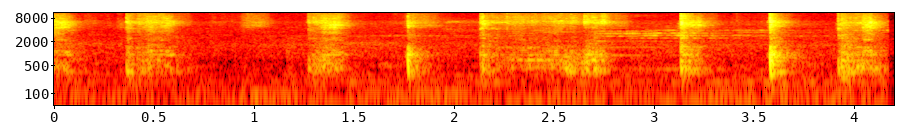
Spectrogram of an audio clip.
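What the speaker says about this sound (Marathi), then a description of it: "आता आपण हे छान भाजून घेऊया दोन्ही एकजीव करून" Semolina and dried coconut are dry-roasted together in a pan for rava coconut modak, heard as rhythmic scraping and rubbing strokes of a spatula against the metal, repeating about every half second, fairly quiet and close, with no talking.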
